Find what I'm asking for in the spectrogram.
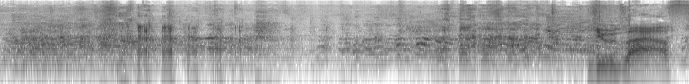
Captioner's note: laughter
